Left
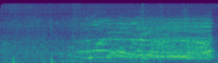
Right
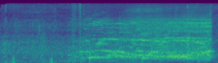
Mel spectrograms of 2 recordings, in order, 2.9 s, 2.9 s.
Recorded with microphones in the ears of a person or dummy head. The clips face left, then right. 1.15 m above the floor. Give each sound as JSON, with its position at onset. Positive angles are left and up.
{"t": 0.9, "sound": "laughter", "side_deg": -20, "distance_m": 1.4}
